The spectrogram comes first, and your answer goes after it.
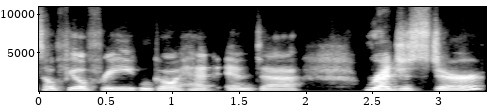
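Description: Against a quiet background, a woman speaks at a moderate pace in a bright, sharp tone with fairly even intonation. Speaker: event chair. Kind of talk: announcement. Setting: video call. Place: home room. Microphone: webcam.

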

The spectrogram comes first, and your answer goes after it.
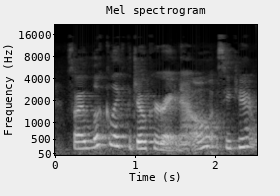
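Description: The voice carries ordinary pitch variation, with audible room echo. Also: woman. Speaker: knitting podcaster. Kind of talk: casual vlog chat. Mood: cheerful, excited. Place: home room. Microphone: camera far.

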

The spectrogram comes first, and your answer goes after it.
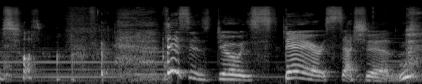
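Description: A very slow pace over clear music in the background. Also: woman. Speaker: musician. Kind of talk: casual banter. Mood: joking, laughing. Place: home room. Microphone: camera far.

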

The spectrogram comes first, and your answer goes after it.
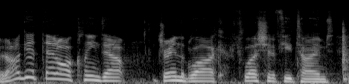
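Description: A man at a moderate pace over light background noise. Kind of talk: casual workshop commentary. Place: garage.

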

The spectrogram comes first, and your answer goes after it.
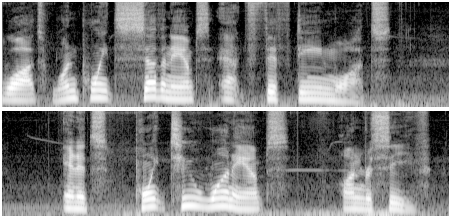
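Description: A man talks at a very slow pace with ordinary pitch variation, the sound dry with no echo. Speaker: ham radio operator reviewing gear. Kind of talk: casual product review vlog. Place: open country. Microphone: lapel.

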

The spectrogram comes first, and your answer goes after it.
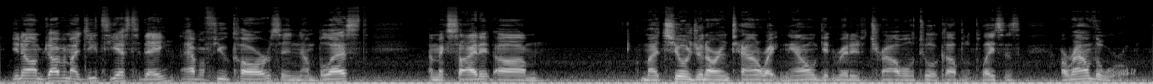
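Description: The pace is moderate and the sound dry, with no echo. Noticeable background noise is present. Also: man. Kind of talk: motivational live stream talk. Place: car. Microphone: earbuds.

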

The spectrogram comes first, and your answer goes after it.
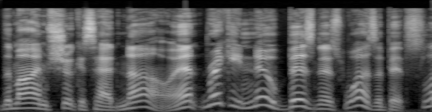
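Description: Natural-voiced reading aloud.

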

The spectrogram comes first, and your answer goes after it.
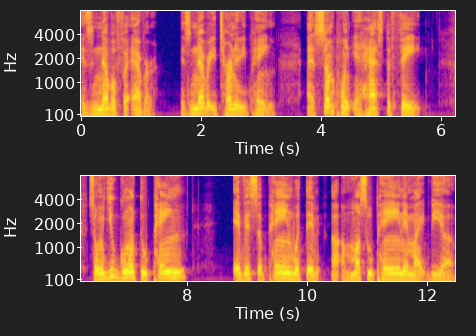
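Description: The background is quiet. A man speaks at a fairly slow pace with ordinary pitch variation. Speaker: podcast host. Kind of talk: motivational podcast monologue. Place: home room.

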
